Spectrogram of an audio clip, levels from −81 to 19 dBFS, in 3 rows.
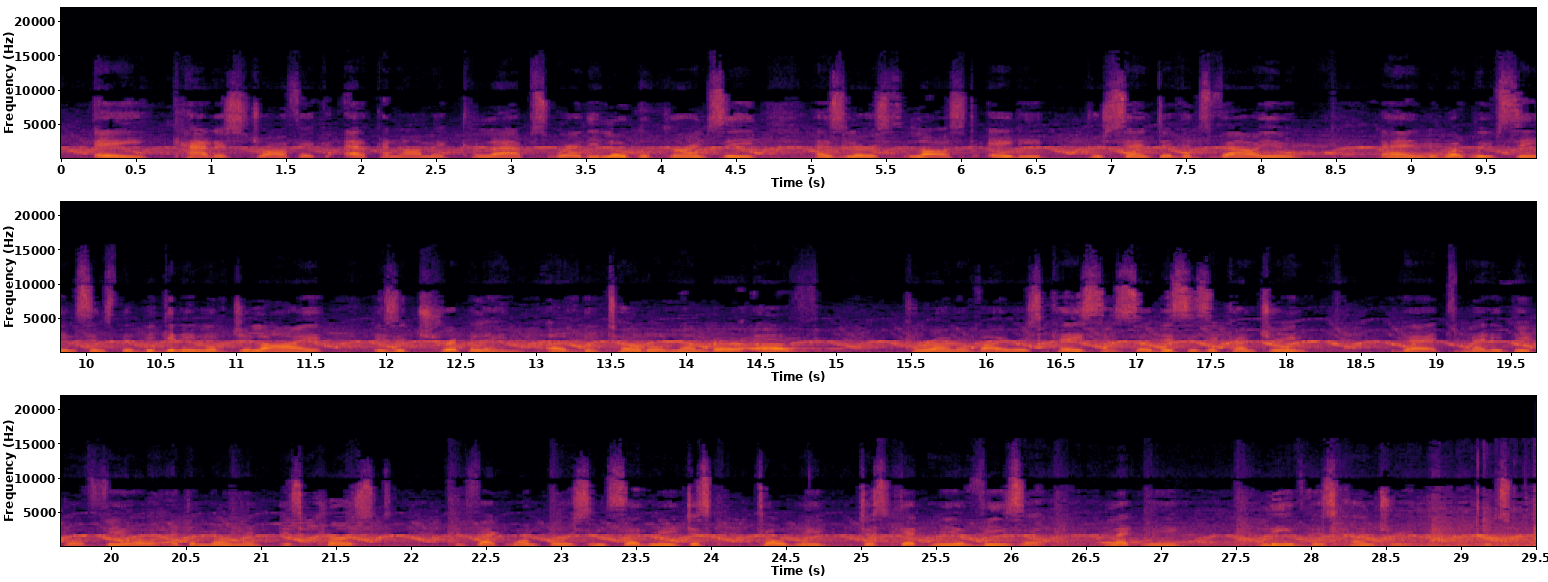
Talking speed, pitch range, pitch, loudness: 140 wpm, 155-175 Hz, 165 Hz, -20 LUFS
